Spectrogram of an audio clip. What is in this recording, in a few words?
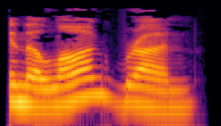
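"in the long run", British English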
